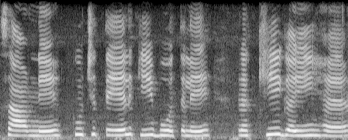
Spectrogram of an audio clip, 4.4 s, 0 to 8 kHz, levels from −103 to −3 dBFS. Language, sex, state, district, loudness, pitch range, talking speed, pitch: Hindi, female, Punjab, Pathankot, -14 LUFS, 275-310 Hz, 110 wpm, 290 Hz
